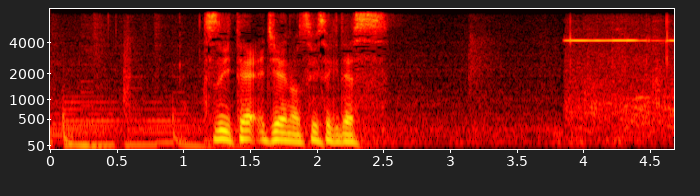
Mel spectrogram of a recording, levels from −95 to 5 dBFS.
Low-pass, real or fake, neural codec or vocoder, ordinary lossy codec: 7.2 kHz; real; none; none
